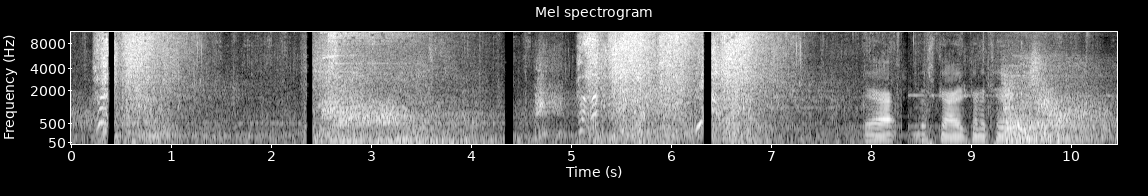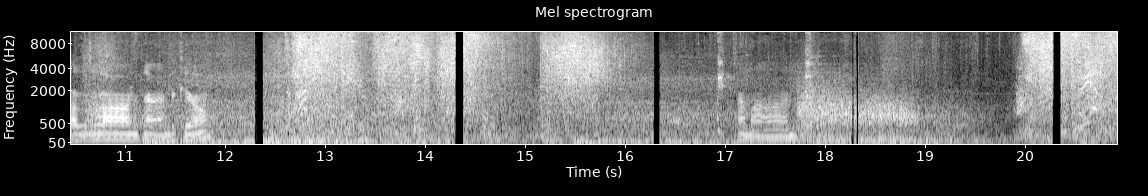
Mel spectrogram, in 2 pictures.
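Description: Swords clash and slash with loud whooshing sounds.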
